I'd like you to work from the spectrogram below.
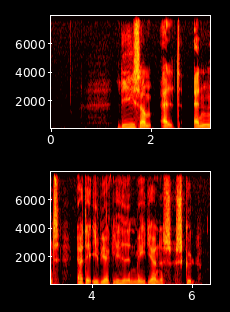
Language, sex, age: Danish, male, 66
